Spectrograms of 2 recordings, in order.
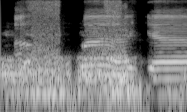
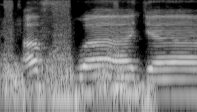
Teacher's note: Jadi cara membacanya harus dibaca panjang 2 harokat ya. Tanwin fathahnya berubah menjadi fathah dan dibaca panjang 2 harokat.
